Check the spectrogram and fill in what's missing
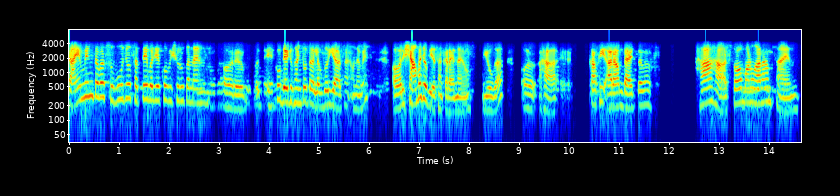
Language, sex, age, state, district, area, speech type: Sindhi, female, 45-60, Uttar Pradesh, Lucknow, urban, conversation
